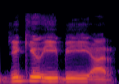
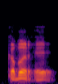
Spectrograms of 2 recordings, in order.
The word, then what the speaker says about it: Gqeberha: Kabarha. Tell spelling. GQEBERHA. Gqeberha. Hey, we have to invent sounds for this, I think. Bro. Bile. No, The- if you ask, is there any news? Kabar hai.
